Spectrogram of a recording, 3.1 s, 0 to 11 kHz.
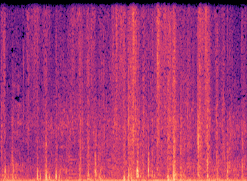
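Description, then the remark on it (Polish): Horses galloping two laps in a police-class riding lesson; the horses are young. Their hooves strike in a quick, uneven clip-clop rhythm with sharp percussive hits over a steady low rumble, sustained for a few seconds. “przygotuj się, zrobimy 2 koła galopem.”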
